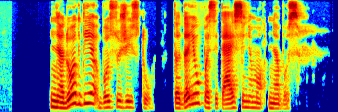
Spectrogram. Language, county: Lithuanian, Panevėžys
